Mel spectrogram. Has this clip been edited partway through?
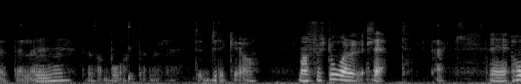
yes; 3 cuts; at 1.0 s, 2.2 s, 3.7 s

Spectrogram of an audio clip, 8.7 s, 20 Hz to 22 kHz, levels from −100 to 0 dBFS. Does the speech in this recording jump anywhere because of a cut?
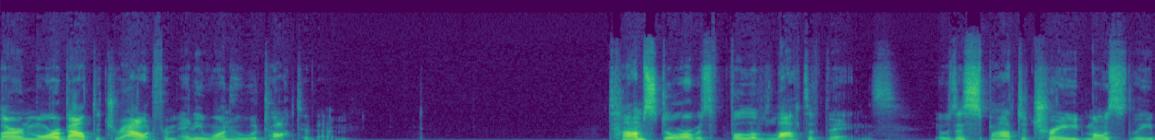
no; 0 cuts

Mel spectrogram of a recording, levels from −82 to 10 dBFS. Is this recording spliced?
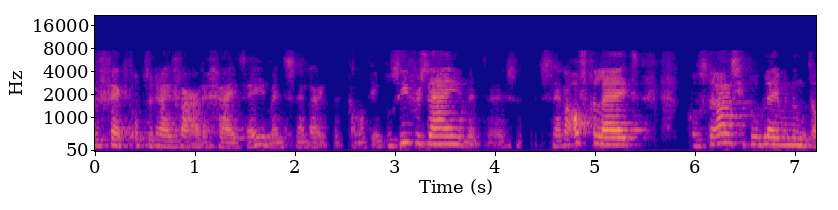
no; 0 cuts

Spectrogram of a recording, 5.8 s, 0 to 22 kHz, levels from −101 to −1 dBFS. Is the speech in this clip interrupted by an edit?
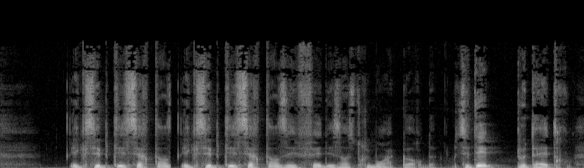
yes; 2 cuts; at 1.7 s, 4.4 s

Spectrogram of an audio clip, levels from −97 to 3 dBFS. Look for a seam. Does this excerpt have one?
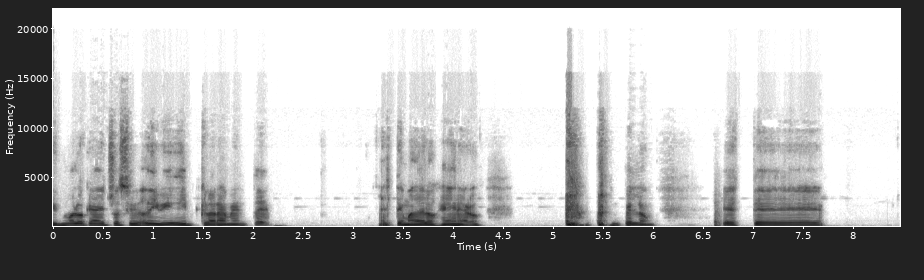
no; 0 cuts

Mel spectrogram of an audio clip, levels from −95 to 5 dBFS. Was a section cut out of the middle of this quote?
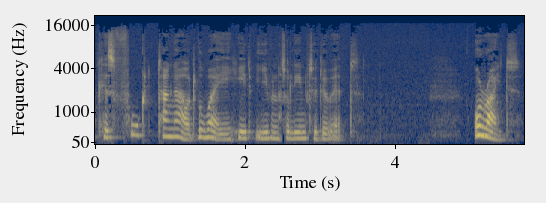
yes; 4 cuts; at 1.4 s, 2.1 s, 2.5 s, 2.8 s

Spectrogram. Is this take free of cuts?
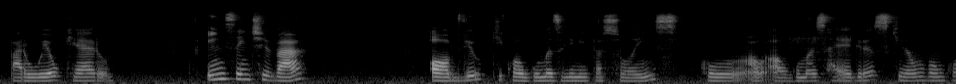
no; 1 cut; at 7.7 s

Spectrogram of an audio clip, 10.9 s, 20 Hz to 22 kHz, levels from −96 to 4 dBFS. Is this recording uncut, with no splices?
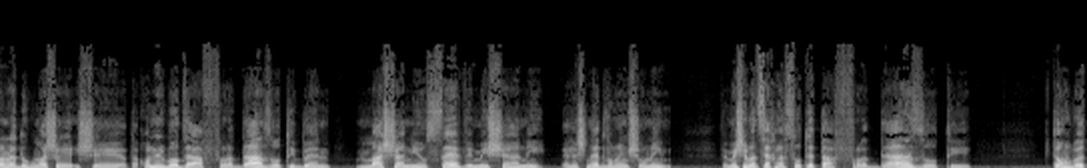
yes; 0 cuts

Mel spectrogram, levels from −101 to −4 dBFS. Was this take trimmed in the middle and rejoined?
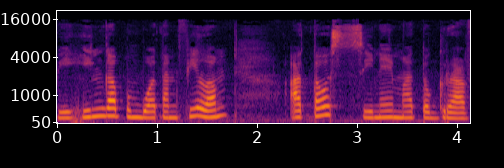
no; 0 cuts

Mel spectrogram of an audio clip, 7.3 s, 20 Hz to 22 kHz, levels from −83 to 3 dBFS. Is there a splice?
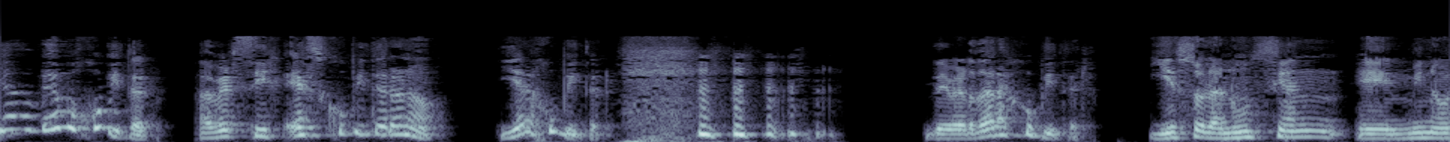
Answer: yes; 3 cuts; at 1.4 s, 2.4 s, 5.6 s

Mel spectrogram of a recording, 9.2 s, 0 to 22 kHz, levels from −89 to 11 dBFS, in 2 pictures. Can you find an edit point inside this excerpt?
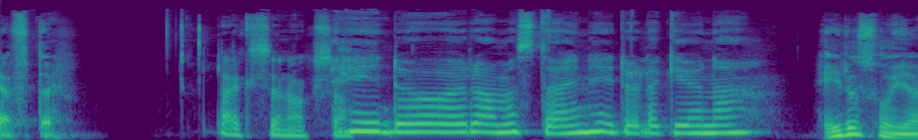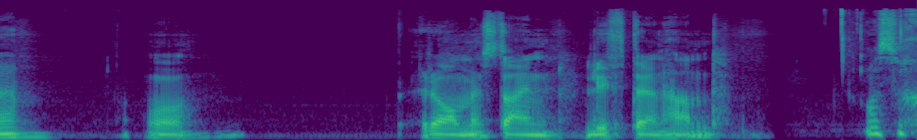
no; 0 cuts

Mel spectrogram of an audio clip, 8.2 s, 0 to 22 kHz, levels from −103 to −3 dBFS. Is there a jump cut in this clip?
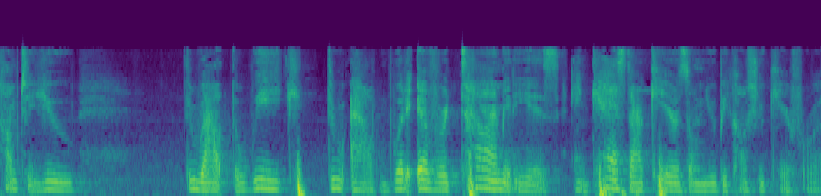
yes; 2 cuts; at 3.2 s, 5.7 s

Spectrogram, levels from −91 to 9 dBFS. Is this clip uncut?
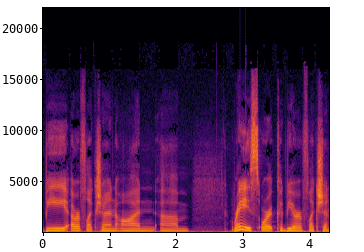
yes; 0 cuts

